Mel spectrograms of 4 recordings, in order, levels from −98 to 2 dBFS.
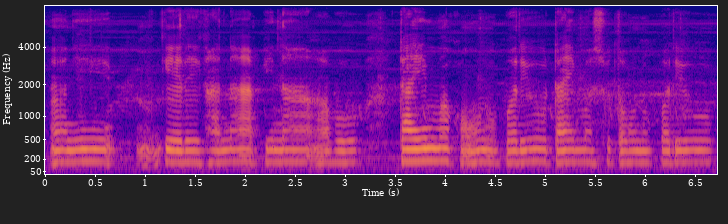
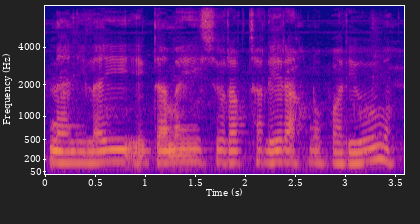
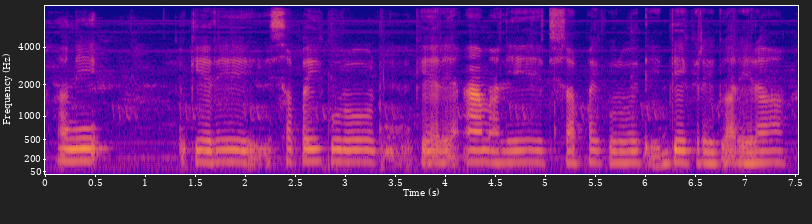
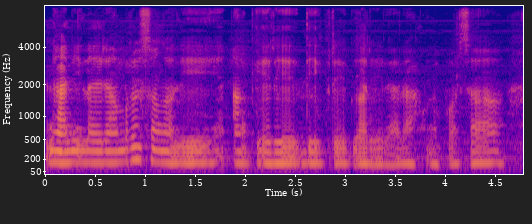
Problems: low volume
